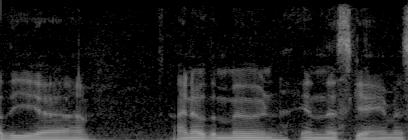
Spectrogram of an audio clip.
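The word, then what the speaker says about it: Mun: uh I know the moon in this game is spelled muu n I still pronounce it with the long u Moon although I know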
